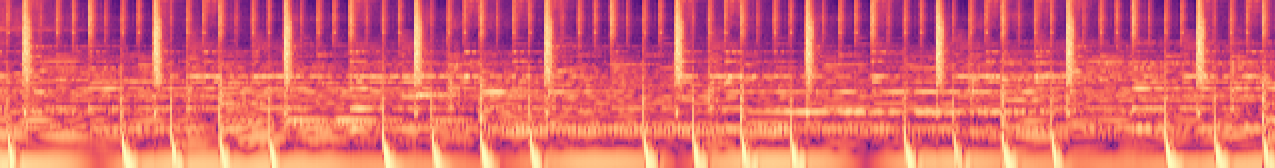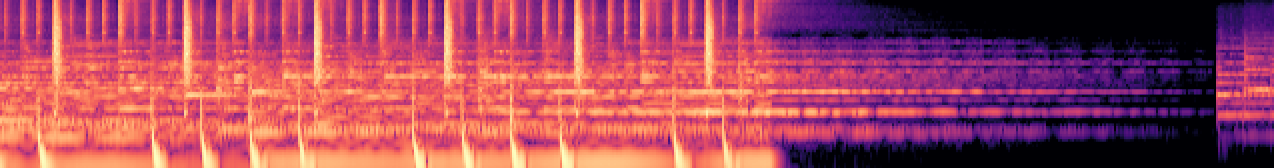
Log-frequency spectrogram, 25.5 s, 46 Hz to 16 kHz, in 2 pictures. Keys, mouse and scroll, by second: 1.4 click, 2.7 scroll up 1, 4.8 click, 5.4-6.3 alt+scroll up 2, 7.3 alt+shift+click, 9.3 click, 12.6 shift+click, 14.5 shift+click, 15.2-15.9 alt+scroll down 2, 16.6 click, 20.6 scroll up 1, 21.7 click, 25.0 click.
